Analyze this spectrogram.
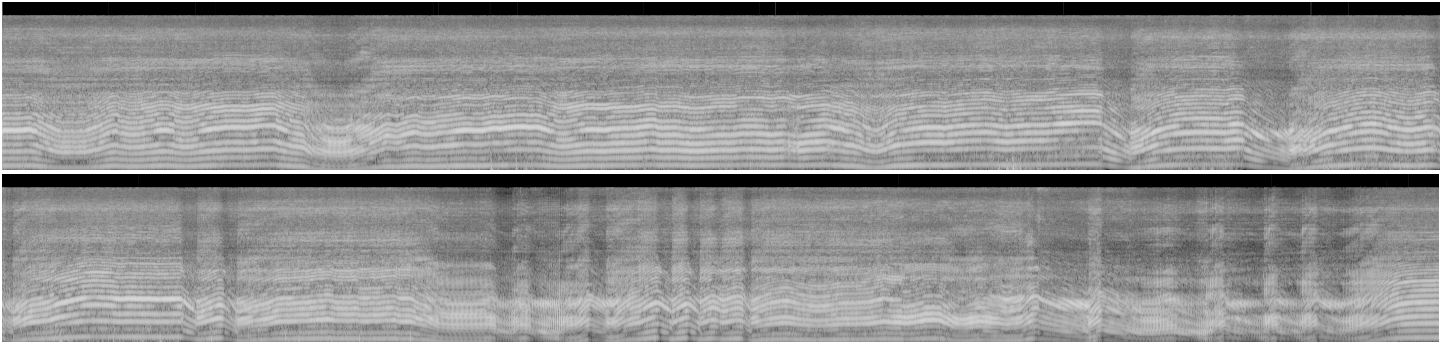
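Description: Two-stroke chainsaw cutting through a felled sengon log, engine held near full throttle, its pitch sagging again and again as the chain loads up in the wood and then climbing back as it clears. From about two-thirds of the way in, the dips come quicker and choppier.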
